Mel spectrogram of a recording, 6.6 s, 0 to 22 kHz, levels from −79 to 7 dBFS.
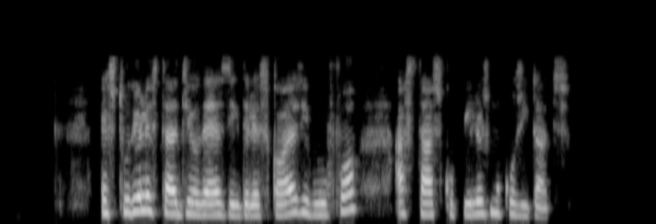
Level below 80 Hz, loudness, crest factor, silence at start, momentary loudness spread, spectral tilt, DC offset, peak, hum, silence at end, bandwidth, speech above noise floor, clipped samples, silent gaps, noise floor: -62 dBFS; -18 LUFS; 18 dB; 1 s; 10 LU; -5 dB/octave; under 0.1%; -2 dBFS; none; 0.9 s; 7.8 kHz; over 73 dB; under 0.1%; none; under -90 dBFS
